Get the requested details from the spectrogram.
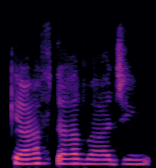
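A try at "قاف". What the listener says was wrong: Qaf, not kaf. Qaf, qaf എന്ന് പറയണം കേട്ടോ. കാഫ് വേറെ ലെറ്റർ അല്ലേ?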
